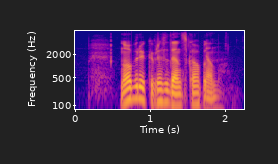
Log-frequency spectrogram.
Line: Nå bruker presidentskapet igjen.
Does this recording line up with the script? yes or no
yes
